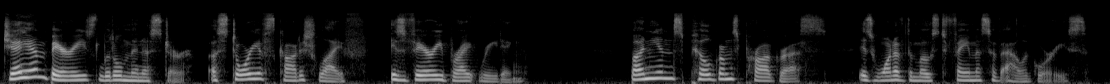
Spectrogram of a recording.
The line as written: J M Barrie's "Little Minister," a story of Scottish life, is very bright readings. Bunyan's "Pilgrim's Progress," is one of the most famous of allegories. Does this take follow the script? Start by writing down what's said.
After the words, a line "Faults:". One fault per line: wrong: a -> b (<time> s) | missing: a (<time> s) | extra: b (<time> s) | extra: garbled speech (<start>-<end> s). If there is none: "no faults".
J M Barrie's "Little Minister," a story of Scottish life, is very bright reading. Bunyan's "Pilgrim's Progress," is one of the most famous of allegories.
Faults:
wrong: readings -> reading (4.8 s)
